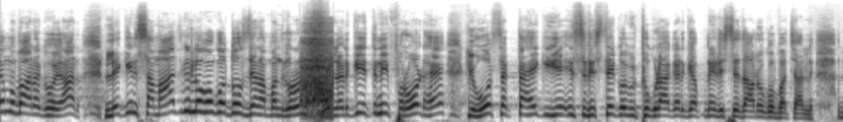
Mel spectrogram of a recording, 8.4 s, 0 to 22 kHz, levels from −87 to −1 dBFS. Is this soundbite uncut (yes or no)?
no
